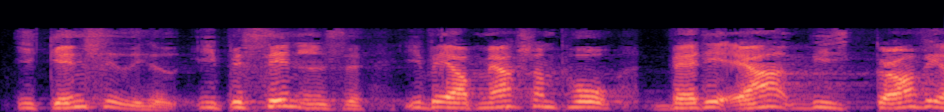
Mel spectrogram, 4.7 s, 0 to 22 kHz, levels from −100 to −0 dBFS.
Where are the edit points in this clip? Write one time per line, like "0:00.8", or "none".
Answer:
0:03.2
